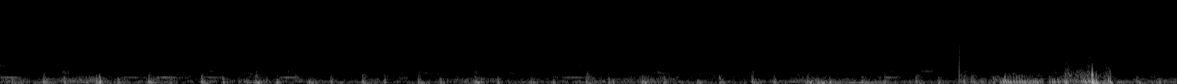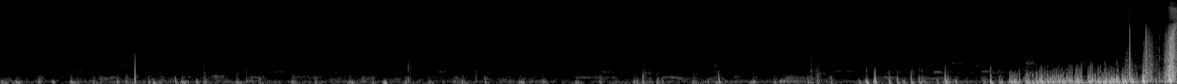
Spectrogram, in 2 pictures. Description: i was recording my heartbeat i hope you guys like it as much as i like recording it like comment subscribe and enjoy #heartbeat #sound #subscribe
